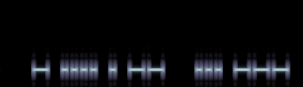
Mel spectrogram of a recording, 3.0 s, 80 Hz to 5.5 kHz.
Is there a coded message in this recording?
Yes: Morse code from 0.3 to 2.9 s, heard as a keyed tone, about 25 wpm, 600 Hz. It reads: THEM SO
